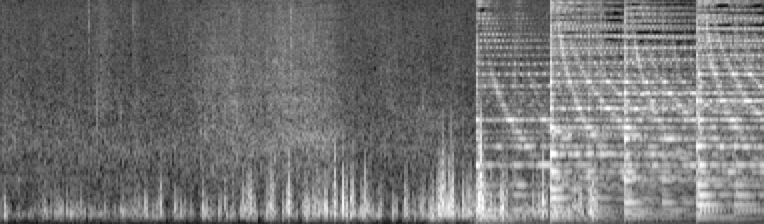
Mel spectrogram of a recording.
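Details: Gusty wind buffets the microphone in rapid bursts, then plucked, ringing music takes over in the last few seconds, with no animal calls heard.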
